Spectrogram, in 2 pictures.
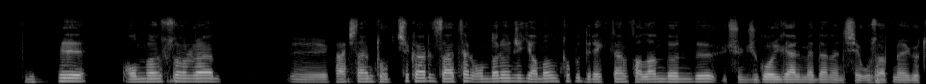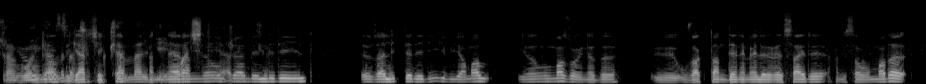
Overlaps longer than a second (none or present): present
